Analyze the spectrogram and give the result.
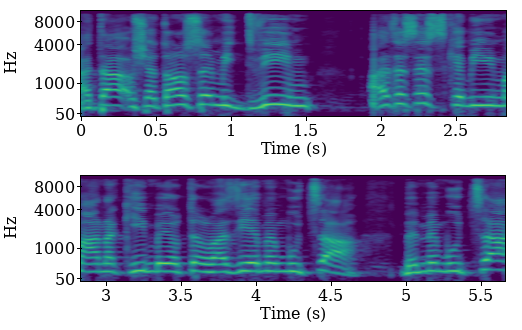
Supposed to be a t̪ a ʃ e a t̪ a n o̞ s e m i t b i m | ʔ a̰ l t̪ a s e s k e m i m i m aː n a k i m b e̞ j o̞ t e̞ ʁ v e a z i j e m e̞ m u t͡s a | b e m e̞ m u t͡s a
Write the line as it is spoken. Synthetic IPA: a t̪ a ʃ e a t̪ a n o̞ s e m i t v i m | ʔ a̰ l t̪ a s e s k e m i m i m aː n a k i m b e̞ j o̞ t e̞ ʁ v e a z i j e m e̞ m u t͡s a | b e m e̞ m u t͡s a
